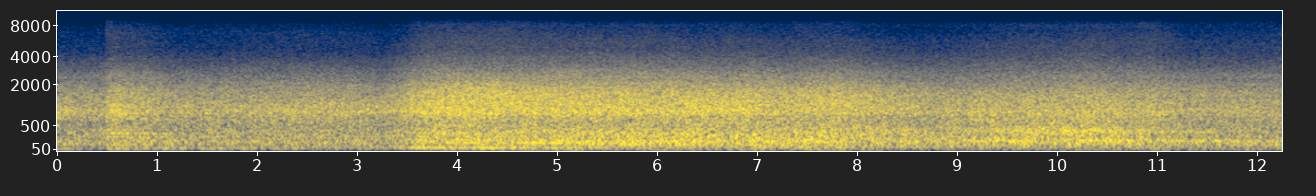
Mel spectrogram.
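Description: Metro-North M8 electric multiple-unit commuter train approaching and slowing into the station platform: a steady noise of the moving train that gets louder about three and a half seconds in.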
